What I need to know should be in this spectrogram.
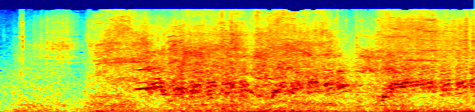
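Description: A huge creature roars loudly close by.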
